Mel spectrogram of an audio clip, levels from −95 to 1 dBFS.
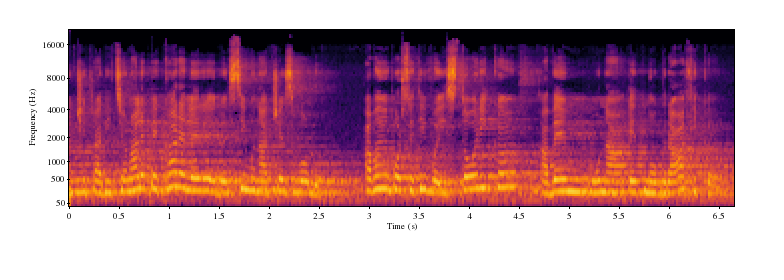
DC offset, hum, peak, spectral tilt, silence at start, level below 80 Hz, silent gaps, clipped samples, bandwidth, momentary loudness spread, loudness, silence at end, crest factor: under 0.1%; none; -2 dBFS; -4 dB/octave; 0 s; -58 dBFS; none; under 0.1%; 17.5 kHz; 6 LU; -18 LUFS; 0 s; 16 dB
